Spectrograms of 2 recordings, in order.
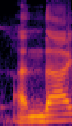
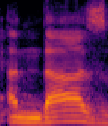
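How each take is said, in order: First: "انداز" as andaaj, ending in j; mispronounced final j. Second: "انداز" as andaaz, ending in z; careful andaaz for "انداز"; correct final z. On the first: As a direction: say "انداز" with j replacing z. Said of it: "انداز نہ بولیں". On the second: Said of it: "انداز بولیں". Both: Shown as a demonstration.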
